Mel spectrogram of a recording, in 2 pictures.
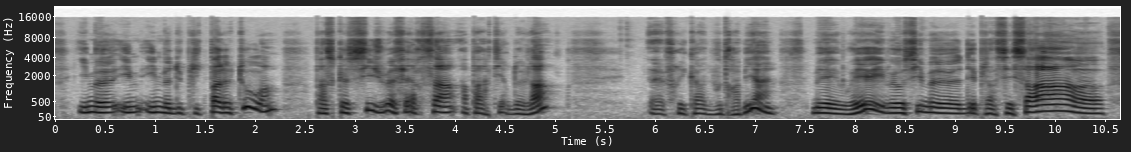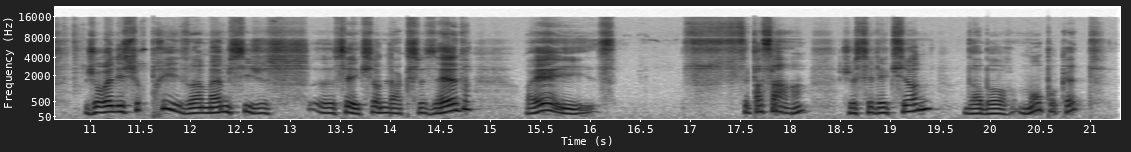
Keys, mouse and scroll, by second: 0.0 typing, 2.7 click, 4.1 click, 6.6 click, 7.9 scroll down 1, 12.6 click, 13.4 click, 14.9-16.8 drag, 17.6 click, 20.5 click.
